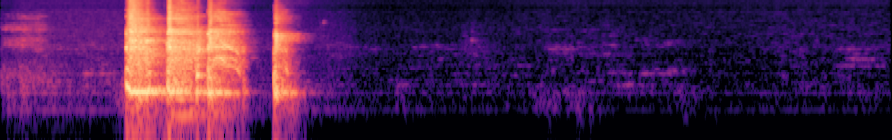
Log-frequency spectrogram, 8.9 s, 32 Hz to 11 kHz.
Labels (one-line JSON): {"expert_labels": [{"quality": "poor", "cough_type": "unknown", "dyspnea": false, "wheezing": false, "stridor": false, "choking": false, "congestion": false, "nothing": true, "diagnosis": "healthy cough", "severity": "unknown"}], "age": 29, "gender": "male", "respiratory_condition": false, "fever_muscle_pain": false, "status": "symptomatic"}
